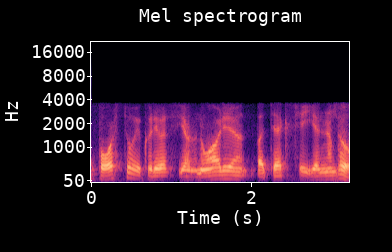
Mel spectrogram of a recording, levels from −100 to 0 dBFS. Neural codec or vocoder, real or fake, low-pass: codec, 16 kHz in and 24 kHz out, 0.9 kbps, LongCat-Audio-Codec, fine tuned four codebook decoder; fake; 3.6 kHz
